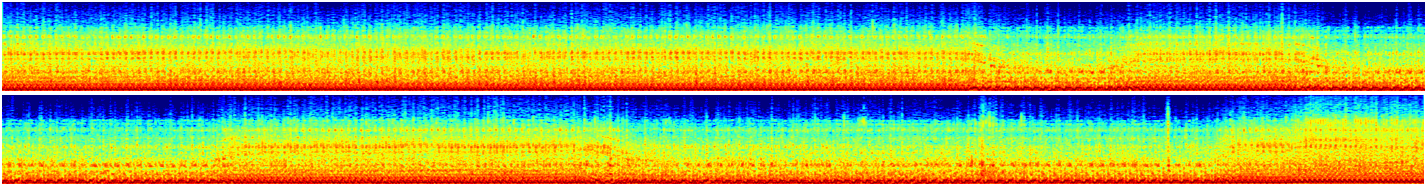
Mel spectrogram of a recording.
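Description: Vehicle engine running steadily on the road, loud on the recording. Its note shifts a few times and rises near the end as it speeds up.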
